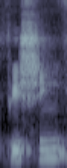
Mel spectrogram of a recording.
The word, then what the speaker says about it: phishing: computer Zone networks to perform other criminal activities fishing most important pronounced like the word phishing p is a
